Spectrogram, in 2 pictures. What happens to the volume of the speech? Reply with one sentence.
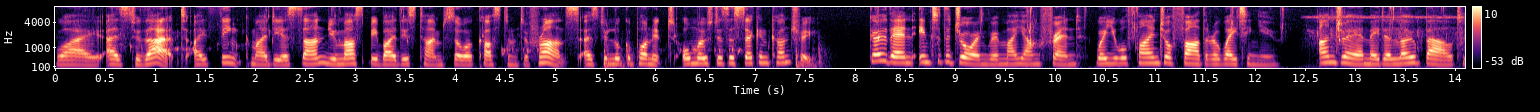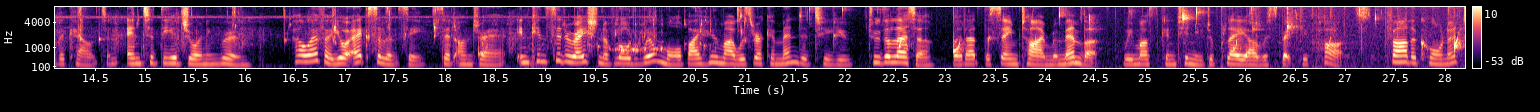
The volume of the speech stays about the same.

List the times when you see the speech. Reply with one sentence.
The speech can be heard from 0.0 to 28.1 s.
